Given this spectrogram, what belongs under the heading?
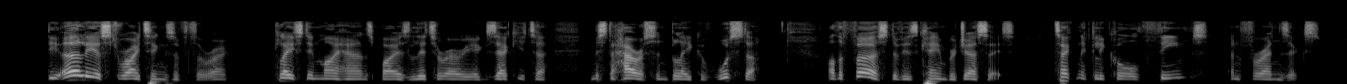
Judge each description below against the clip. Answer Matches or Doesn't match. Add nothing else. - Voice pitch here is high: Doesn't match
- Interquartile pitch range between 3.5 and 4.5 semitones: Doesn't match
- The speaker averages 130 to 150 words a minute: Matches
